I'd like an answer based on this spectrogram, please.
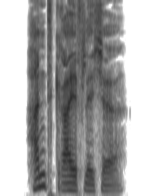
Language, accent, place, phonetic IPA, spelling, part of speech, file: German, Germany, Berlin, [ˈhantˌɡʁaɪ̯flɪçə], handgreifliche, adjective, De-handgreifliche.ogg
- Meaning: inflection of handgreiflich: 1. strong/mixed nominative/accusative feminine singular 2. strong nominative/accusative plural 3. weak nominative all-gender singular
